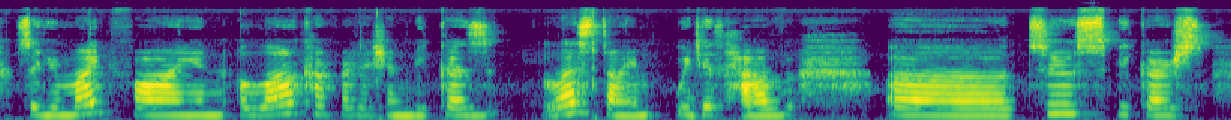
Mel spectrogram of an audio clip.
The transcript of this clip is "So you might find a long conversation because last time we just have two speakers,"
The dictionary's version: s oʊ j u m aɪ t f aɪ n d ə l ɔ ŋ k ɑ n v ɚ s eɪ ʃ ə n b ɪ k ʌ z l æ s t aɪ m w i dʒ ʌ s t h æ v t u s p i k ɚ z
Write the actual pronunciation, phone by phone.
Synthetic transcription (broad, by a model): s oʊ j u m aɪ t f aɪ n d ə l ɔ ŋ k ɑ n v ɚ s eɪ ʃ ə n b ɪ k ʌ z l æ s t aɪ m w i dʒ ʌ s t h æ v t u s p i k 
